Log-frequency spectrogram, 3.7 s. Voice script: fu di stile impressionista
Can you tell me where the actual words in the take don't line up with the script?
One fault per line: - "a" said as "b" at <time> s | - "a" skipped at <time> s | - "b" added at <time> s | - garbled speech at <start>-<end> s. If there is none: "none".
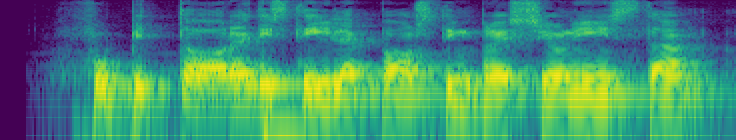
- "pittore" added at 0.6 s
- "post" added at 1.8 s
